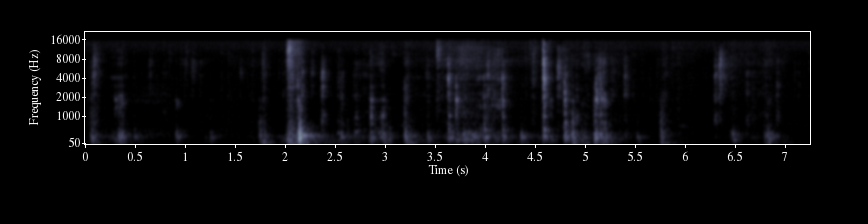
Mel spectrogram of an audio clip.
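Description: AR-15 armorer's wrench clicking and knocking against the castle nut and receiver as its spanner end is fitted onto the nut. There is one louder knock about two seconds in, then a run of small clicks.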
